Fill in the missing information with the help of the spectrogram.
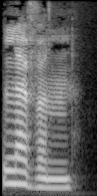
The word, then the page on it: leaven: British English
